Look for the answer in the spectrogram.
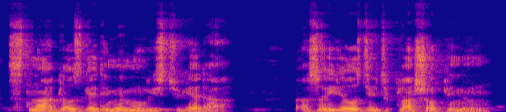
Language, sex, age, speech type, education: Nigerian Pidgin, male, 46-60, spontaneous, tertiary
